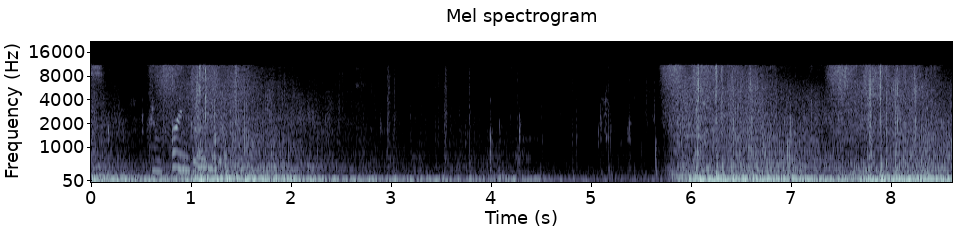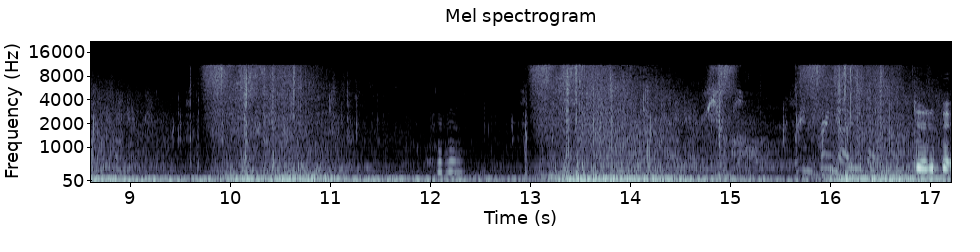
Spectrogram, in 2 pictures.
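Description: Repeated fiery blasts from the Confringo explosion spell in the Hogwarts Legacy video game, three heavy booming bursts with rumbling low end, separated by short lulls, with a voice talking between them.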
